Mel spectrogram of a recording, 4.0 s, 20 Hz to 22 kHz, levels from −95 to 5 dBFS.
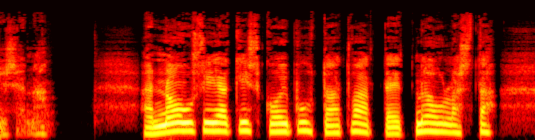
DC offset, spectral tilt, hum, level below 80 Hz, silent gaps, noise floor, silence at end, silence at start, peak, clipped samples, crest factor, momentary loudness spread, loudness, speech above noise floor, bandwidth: under 0.1%; -6.5 dB/octave; none; -66 dBFS; none; -47 dBFS; 0.35 s; 0 s; 0 dBFS; under 0.1%; 16 dB; 19 LU; -15 LUFS; 31 dB; 14 kHz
